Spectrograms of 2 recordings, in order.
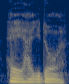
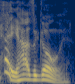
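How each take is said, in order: First: It is said flatly, without inflection. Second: It is said cheerfully, with lively inflection.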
